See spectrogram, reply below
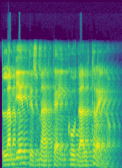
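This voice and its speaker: A man's low voice delivers automated railway announcements over a station loudspeaker. The sound is muffled and heavily reverberant, as in a large hall. His phrasing is formal, measured and pieced together in segments. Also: big pitch swings. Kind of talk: automated public train announcements. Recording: muffled, very echoey station PA, distant.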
